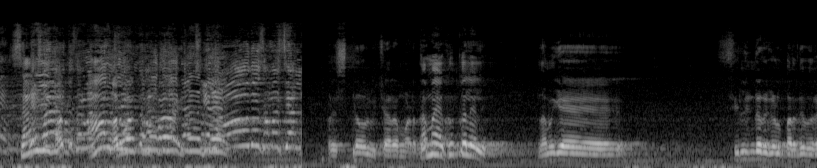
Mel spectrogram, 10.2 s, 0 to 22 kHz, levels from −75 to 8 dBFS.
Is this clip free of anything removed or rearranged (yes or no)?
no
